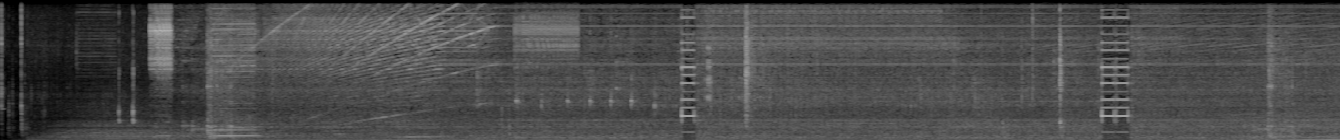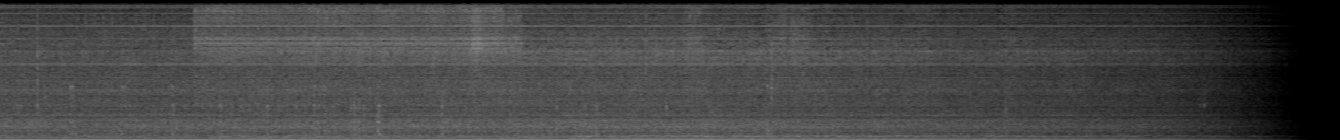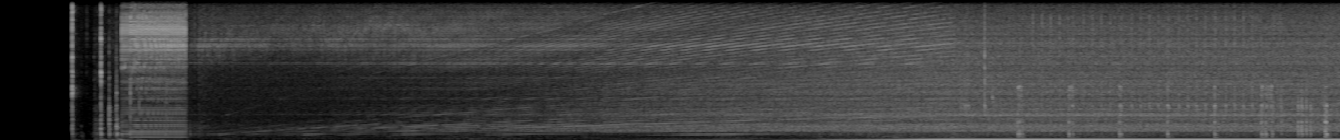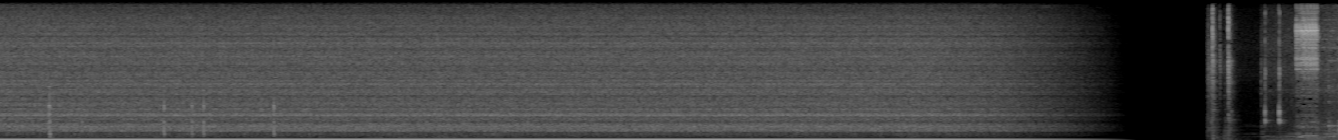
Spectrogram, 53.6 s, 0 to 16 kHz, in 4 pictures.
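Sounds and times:
computer fan: 0.1s - 26.0s, 27.8s - 51.3s.

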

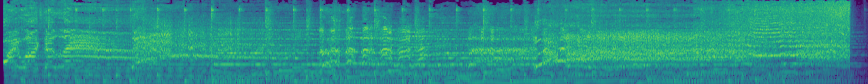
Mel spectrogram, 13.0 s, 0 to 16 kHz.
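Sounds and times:
anime screams: 1.0s - 4.1s, 8.0s - 12.8s
laughter: 2.0s - 12.4s.

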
